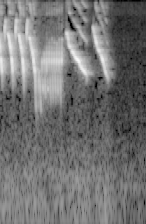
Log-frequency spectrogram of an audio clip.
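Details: Canary model song for teaching young canaries: quick descending whistles, a brief buzzy trill, then two loud downward-slurred notes before the song stops.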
